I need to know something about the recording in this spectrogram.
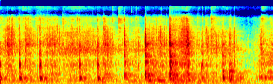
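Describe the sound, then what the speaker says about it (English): Small hard snack puffs patter and tumble in quick, uneven bursts as they are poured into a guinea pig cage close by. "I'm probably just gonna dump their puffs in there."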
